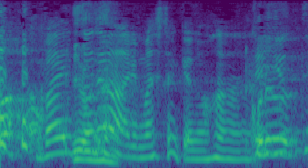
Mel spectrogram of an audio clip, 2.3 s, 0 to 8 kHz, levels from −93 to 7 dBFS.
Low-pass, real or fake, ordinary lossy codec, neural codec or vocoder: none; real; none; none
